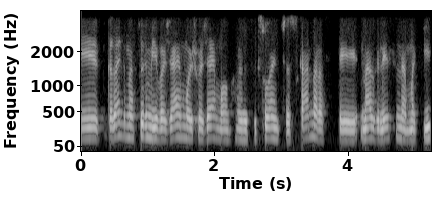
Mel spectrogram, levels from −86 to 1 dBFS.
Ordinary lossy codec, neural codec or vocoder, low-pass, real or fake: AAC, 32 kbps; none; 3.6 kHz; real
